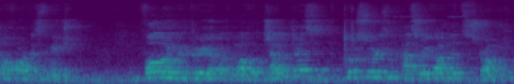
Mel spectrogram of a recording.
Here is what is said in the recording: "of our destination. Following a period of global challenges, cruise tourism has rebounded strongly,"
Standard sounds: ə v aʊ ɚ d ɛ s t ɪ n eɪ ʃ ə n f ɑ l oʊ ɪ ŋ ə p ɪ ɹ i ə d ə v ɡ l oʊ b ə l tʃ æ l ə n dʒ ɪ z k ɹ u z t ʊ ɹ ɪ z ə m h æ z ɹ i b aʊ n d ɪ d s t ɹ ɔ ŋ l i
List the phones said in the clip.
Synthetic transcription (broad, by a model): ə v aʊ ɚ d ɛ s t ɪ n eɪ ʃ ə n f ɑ l oʊ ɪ ŋ ə p ɪ ɹ i ə d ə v ɡ l oʊ b ə l tʃ æ l ə n dʒ ɪ z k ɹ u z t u ɹ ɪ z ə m h æ z ɹ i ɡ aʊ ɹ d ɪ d s t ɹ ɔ ŋ l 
